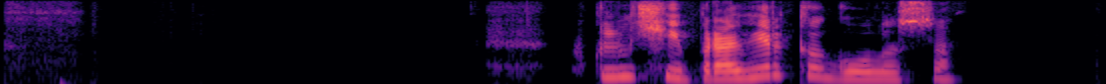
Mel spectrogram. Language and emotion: Russian, neutral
